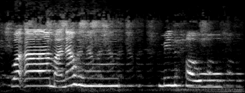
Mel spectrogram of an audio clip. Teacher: وآ الف کھڑی زبر آ، حمزہ ہے یہاں پر کھڑی زبر ہے، اس کو لمبا کریں گے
